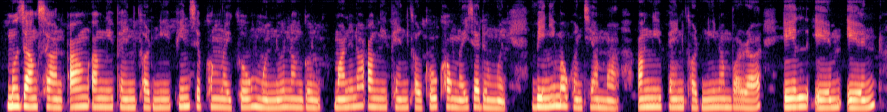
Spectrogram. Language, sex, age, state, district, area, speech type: Bodo, female, 18-30, Assam, Kokrajhar, rural, read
